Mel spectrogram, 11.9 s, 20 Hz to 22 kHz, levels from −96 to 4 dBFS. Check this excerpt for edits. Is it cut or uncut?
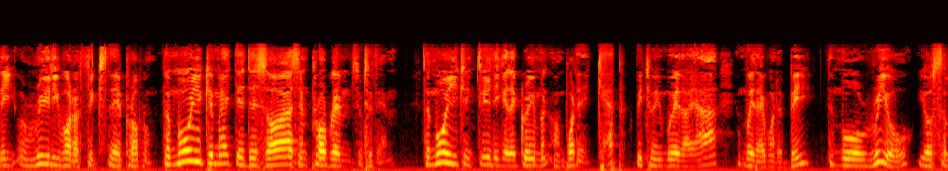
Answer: cut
